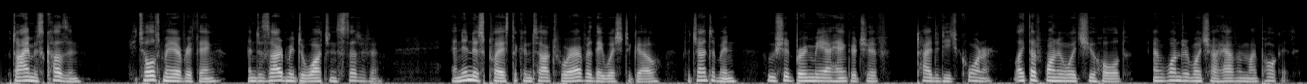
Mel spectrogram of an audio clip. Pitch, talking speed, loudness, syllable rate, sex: 155 Hz, 245 wpm, -20 LUFS, 6.9 syllables/s, male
